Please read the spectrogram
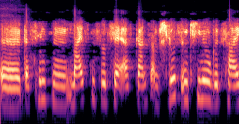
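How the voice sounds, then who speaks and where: A man speaks in a high pitch with monotone, flat intonation at a moderate pace. There is noticeable background noise. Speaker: actress and voice actress. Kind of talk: interview. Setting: phone call.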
